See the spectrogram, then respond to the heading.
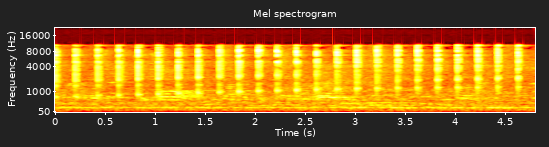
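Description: A ceramic mug of fizzy water is tapped 23 times in a steady rhythm, giving short, bright ringing clinks over a faint low steady hum. As the bubbles rise out of the water, the mug's pitch climbs back up.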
